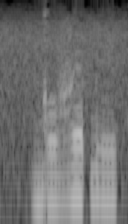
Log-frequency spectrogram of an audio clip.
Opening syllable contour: low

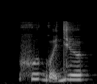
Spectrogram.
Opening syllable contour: high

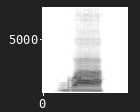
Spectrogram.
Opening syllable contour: falling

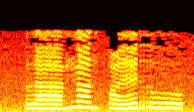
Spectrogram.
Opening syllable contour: low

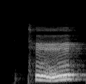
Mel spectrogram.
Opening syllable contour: low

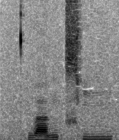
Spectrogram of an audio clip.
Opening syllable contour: rising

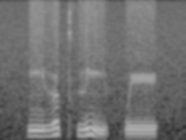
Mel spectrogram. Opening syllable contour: rising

